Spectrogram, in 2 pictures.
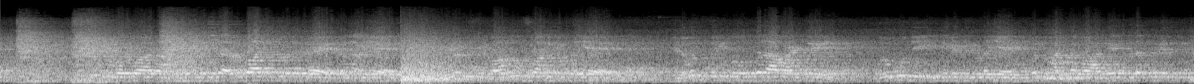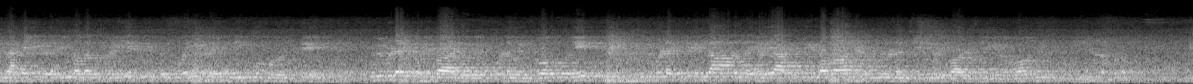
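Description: Several men chant together in a steady rhythmic recitation, close by.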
